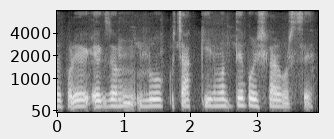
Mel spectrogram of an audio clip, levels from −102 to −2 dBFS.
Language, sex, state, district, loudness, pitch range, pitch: Bengali, female, Tripura, Unakoti, -17 LUFS, 175-195 Hz, 185 Hz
